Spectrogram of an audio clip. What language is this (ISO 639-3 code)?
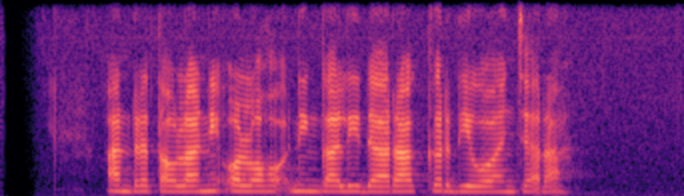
sun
